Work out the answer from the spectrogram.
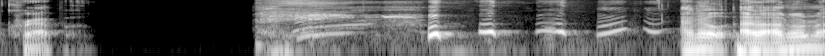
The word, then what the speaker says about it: Crapo: don't want to say crapo. His name's got to be Cropo, right? Not crapo.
